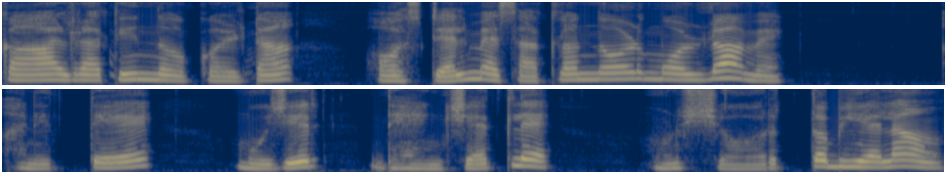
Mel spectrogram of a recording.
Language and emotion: Goan Konkani, fearful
